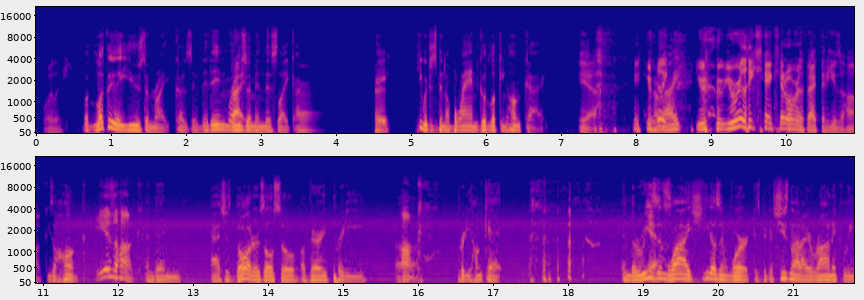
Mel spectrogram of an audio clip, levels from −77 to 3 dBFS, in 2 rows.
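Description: Speech that breaks off at 3.53 s: the last sound is drawn out into a fading buzz, then about 0.63 s of silence follows until 4.56 s, and roughly 0.6 s of speech never returns. This is likely a long network dropout; unlike a clean edit, the concealment tail betrays the receiver guessing. From 4.61 to 7.23 s the speech runs about 12% fast, and again from 7.72 to 8.50 s at about 6%. This is a jitter buffer speed-up trimming short pitch-period pieces, roughly 0.3 s and then a few hundredths of a second, to cut the delay after the gap; pitch stays put, which separates it from a tape-style speed change. From 11.15 s to the end a mains buzz at 50 Hz sits about 20 dB below the speech. Its raspy, bright harmonics point to switching spikes from a dimmer or rectifier rather than a smooth, pure hum.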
